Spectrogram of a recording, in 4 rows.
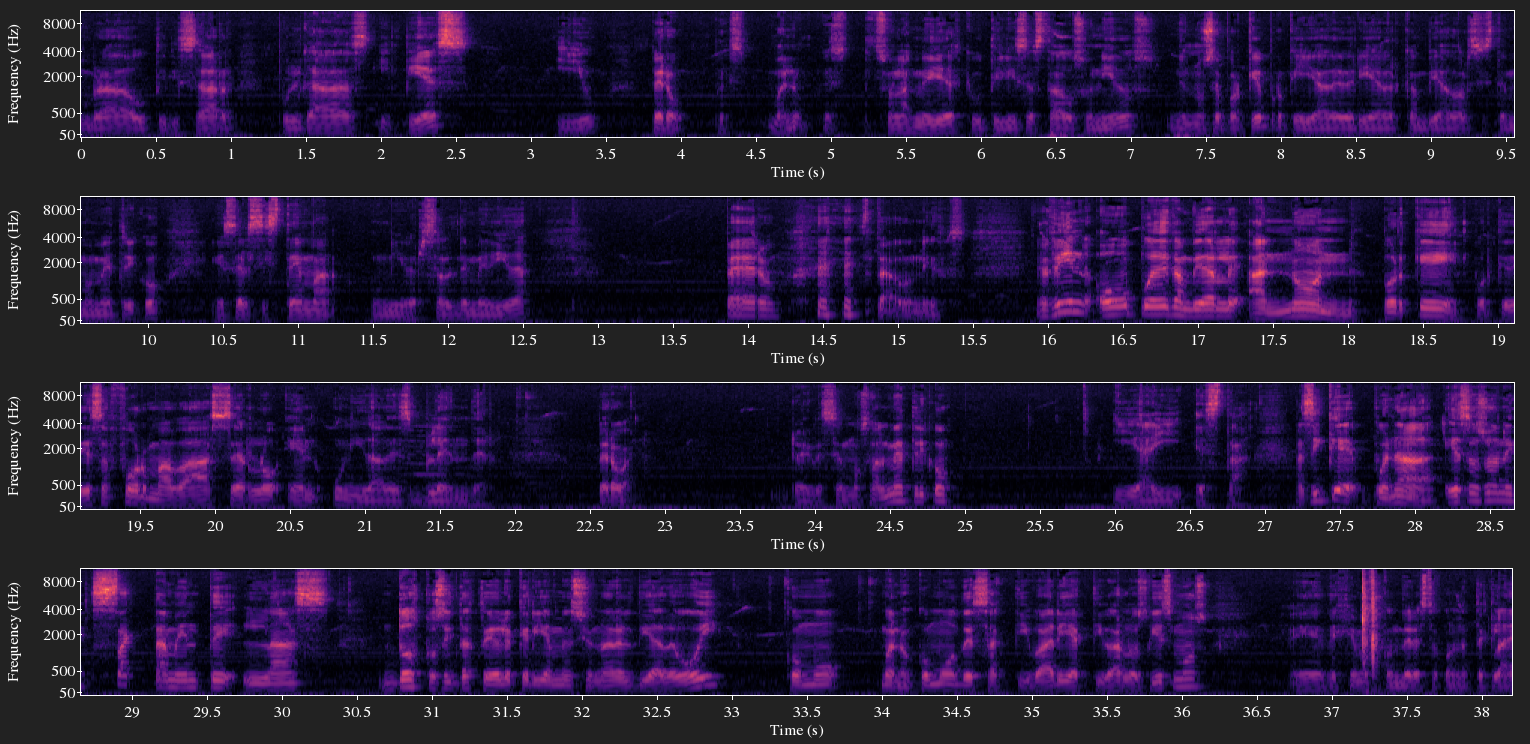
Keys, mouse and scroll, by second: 15.9 click, 16.9 click, 22.0 click, 24.3 click, 27.2-27.8 scroll down 1, 28.0-29.0 scroll up 1, 29.0-29.4 scroll up 1, 29.8-31.0 scroll down 1, 31.0-31.6 scroll up 1, 33.3 click, 34.6 click, 35.1 click, 37.2 n.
